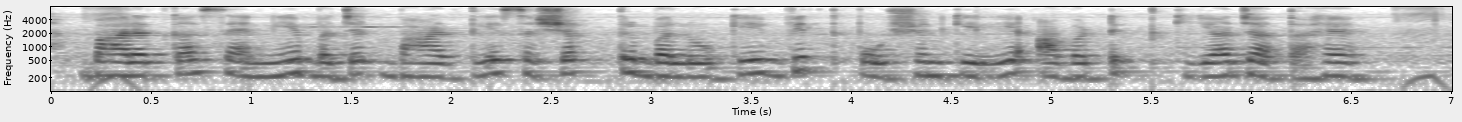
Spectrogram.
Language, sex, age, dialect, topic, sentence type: Hindi, female, 18-24, Hindustani Malvi Khadi Boli, banking, statement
